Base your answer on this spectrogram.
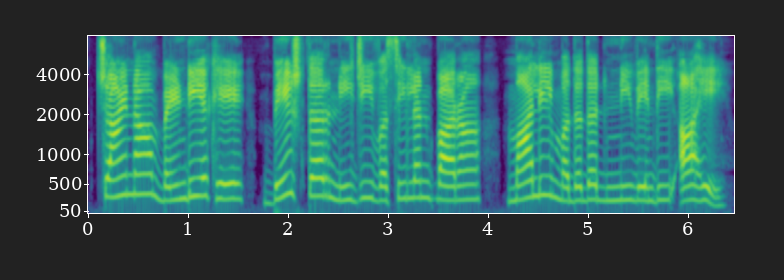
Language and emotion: Sindhi, neutral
